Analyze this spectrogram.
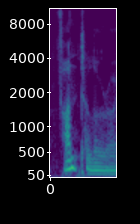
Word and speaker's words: Fauntleroy: Fauntleroy.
